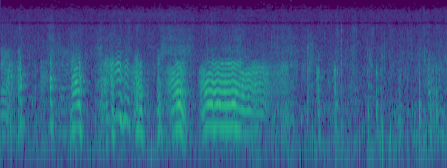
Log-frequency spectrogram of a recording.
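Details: Litter of puppies at dinnertime, runts competing to nurse from their mother; several short yelps come first, then a long, sustained wavering whine lasting about a second, followed by softer scattered squeaks.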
